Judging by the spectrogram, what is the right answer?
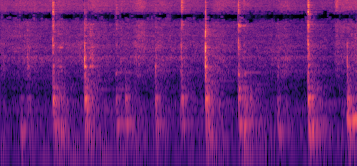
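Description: Baked eggplant pulp mixed with its juices in a baking dish, giving a steady run of wet, squelchy stirring strokes with soft scrapes roughly every half second, close and alone.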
